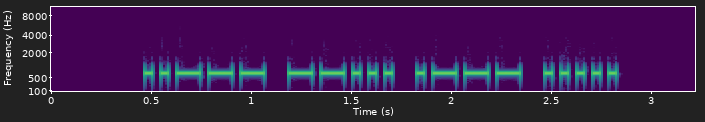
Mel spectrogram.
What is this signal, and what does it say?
Morse code, heard as a keyed tone, about 26 wpm, 700 Hz. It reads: 27J5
